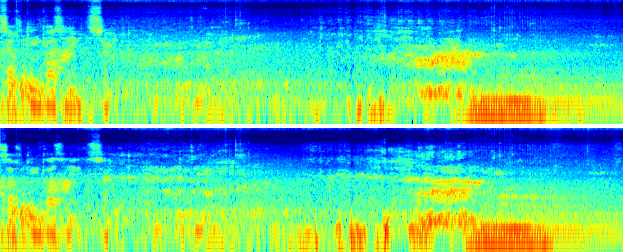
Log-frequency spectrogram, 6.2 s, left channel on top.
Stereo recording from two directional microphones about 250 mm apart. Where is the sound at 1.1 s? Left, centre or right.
Centre.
